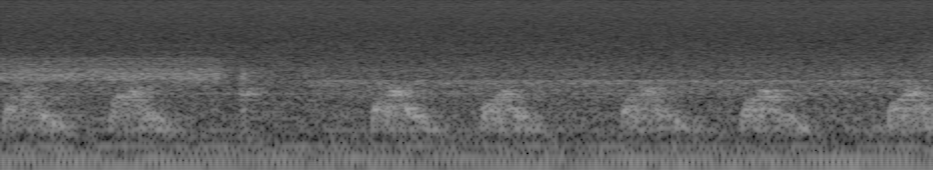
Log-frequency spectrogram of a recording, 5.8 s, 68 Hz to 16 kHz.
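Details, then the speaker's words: Abnormal arterial Doppler of the right common femoral artery at the groin, angle 60°: soft, rounded single whooshes with each pulse, a low-velocity monophasic pattern, diastole intermittent, suggesting proximal disease; not the normal triphasic pattern. "Y ya partimos de un espectro que no es normal. No es el típico patrón trifásico que debería tener una arteria femoral común. Este patrón vemos que es un patrón monofásico, de bajas velocidades."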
